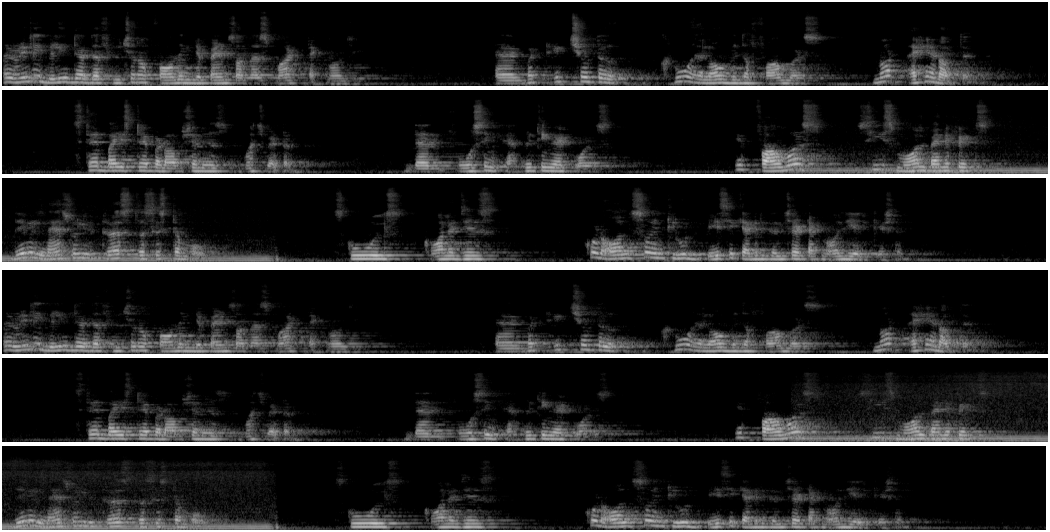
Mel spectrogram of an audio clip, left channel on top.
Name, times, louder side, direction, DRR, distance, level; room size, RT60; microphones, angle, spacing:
voice 1, 0.0-3.6 4.9-6.2 6.6-8.2 8.7-9.8 11.2-13.4 14.5-16.5 17.8-18.6 19.0-20.4 21.0-23.0 24.3-25.8 26.8-30.0, left 1 dB, 40° left, 1.2 m, -27 dB
sound 1, 18.3-23.7, right 2 dB, 40° right, 0.7 m, -36 dB
27.5 x 12.0 x 9.9 m
head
